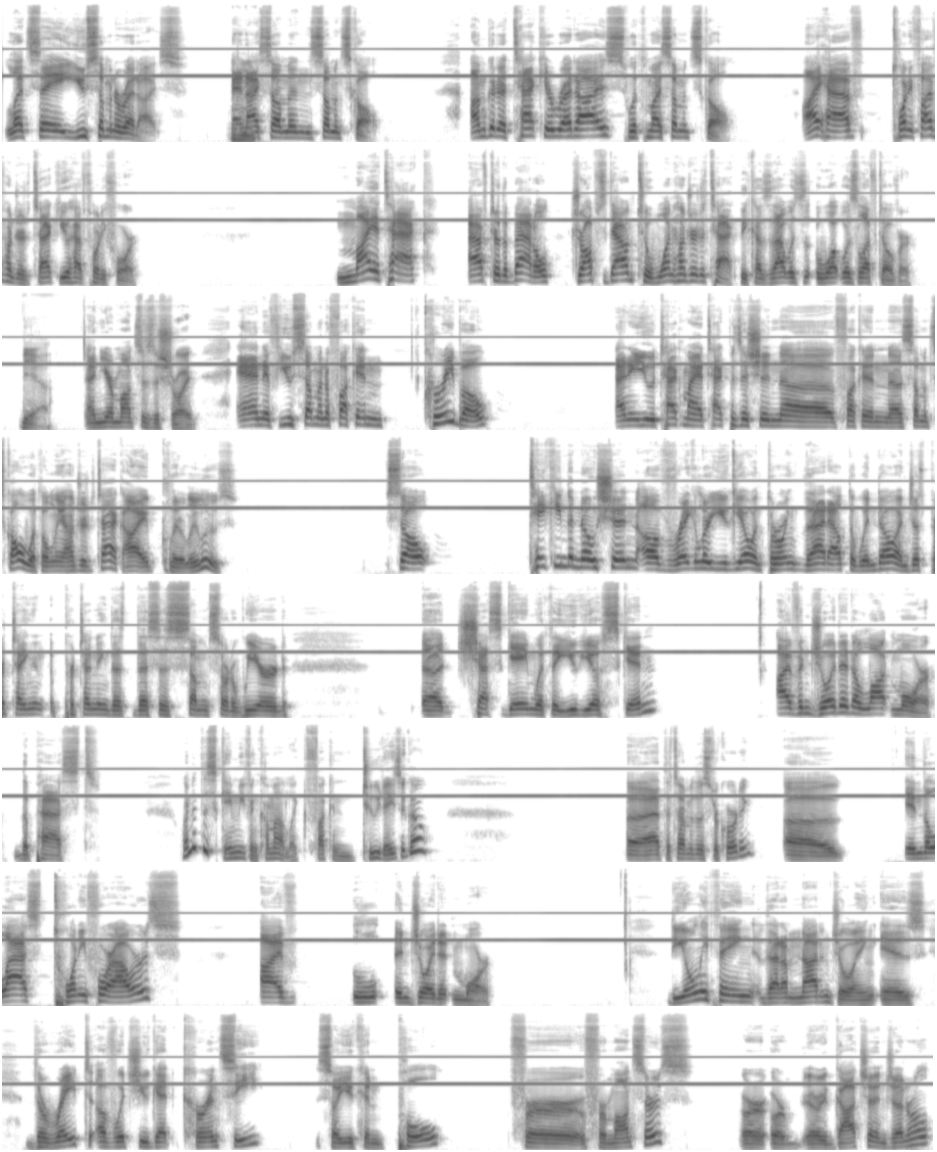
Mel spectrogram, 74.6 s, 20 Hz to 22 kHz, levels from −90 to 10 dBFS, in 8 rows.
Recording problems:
high-pitched whine; loud; throughout; 2.5 kHz, 8 dB below the speech

